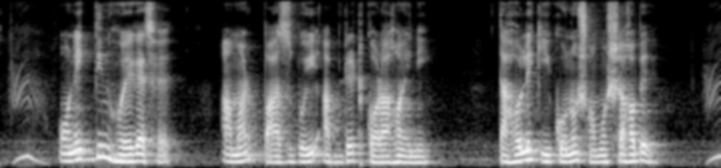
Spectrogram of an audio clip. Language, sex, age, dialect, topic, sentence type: Bengali, male, 25-30, Standard Colloquial, banking, question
